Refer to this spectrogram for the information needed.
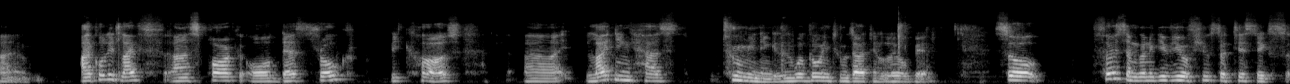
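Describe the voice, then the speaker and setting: A man with a French accent, high pitch and fairly slow pace against a quiet background. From southern France. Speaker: professor. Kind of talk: lecture. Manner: halting, many fillers.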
